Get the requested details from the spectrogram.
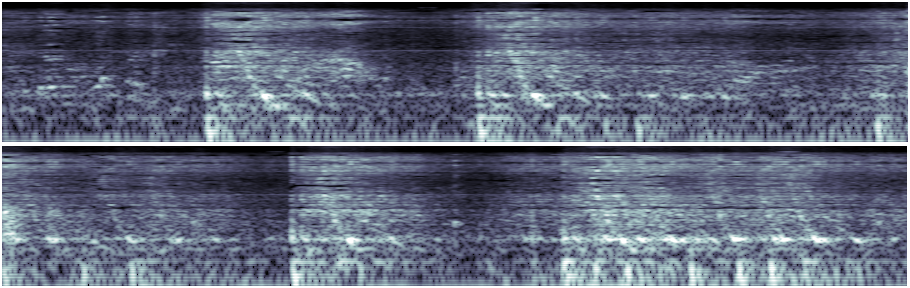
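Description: Gunshots and blasts crack from a video game's fight.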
